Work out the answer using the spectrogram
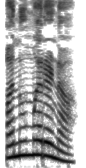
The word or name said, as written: ಅನುಮರಣ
